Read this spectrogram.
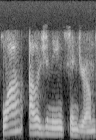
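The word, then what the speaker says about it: Foix-Alajouanine syndrome: It's pronounced Foix Allogénine Syndrome, so it's a long French name,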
